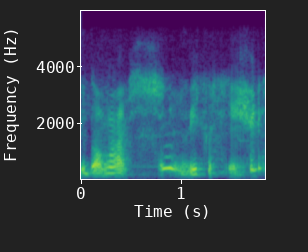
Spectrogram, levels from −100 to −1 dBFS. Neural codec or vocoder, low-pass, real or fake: autoencoder, 22.05 kHz, a latent of 192 numbers a frame, VITS, trained on one speaker; 5.4 kHz; fake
